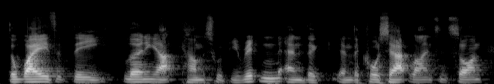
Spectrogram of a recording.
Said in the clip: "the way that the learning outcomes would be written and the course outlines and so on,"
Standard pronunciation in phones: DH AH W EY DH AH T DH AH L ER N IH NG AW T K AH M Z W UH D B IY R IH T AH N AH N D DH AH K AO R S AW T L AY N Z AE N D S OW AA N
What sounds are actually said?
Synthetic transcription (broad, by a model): DH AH W EY DH AH T DH AH L ER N IH NG AW T K AH M Z W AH D B IY R IH T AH N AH N DH AH K AO R S AW T L AY N Z N S OW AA N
